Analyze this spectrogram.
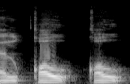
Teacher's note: قاف کو موٹا اور یہ واو لین ہے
